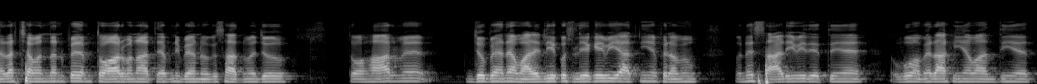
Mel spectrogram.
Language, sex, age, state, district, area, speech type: Hindi, male, 18-30, Madhya Pradesh, Gwalior, urban, spontaneous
